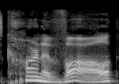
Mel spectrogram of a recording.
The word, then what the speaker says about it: Carnaval: Right, and this is also sometimes pronounced as Carnaval. If you're using Portuguese, a lot of people pronounce it that way.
